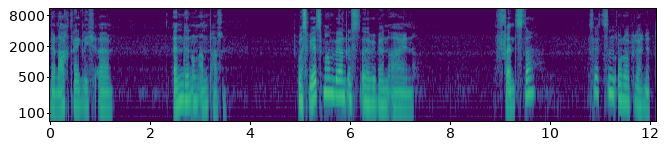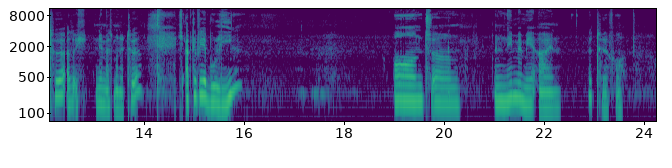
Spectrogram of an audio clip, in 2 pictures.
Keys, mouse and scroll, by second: 11.8-13.3 scroll up 1, 13.3-14.8 scroll up 1.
